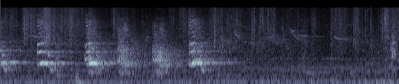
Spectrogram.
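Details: Evening rat work for a litter of Patterdale Terrier puppies in their pen; three short, bright, clear yips in the first two seconds, then quieter rustling and faint voices.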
